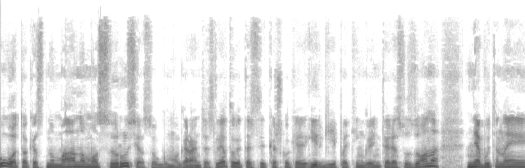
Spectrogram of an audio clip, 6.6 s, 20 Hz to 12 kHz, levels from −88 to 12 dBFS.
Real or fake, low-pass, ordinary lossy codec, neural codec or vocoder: fake; 10.8 kHz; AAC, 32 kbps; codec, 24 kHz, 3.1 kbps, DualCodec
